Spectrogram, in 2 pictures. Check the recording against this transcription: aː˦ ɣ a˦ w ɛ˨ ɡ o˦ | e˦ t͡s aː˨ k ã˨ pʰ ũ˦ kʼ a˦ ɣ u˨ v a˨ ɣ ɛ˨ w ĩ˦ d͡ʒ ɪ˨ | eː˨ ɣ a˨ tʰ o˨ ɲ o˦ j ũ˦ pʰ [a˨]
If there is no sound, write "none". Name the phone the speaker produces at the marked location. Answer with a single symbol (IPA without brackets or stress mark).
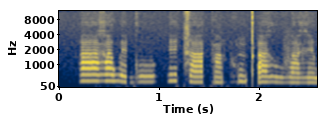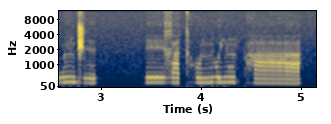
aː˨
